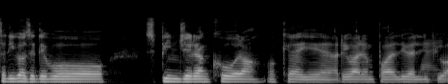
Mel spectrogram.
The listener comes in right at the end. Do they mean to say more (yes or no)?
yes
